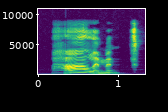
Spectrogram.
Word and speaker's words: parliament: Number 18, the word is parliament. Parliament. Now, you have to be careful here because there's a silent letter in it.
